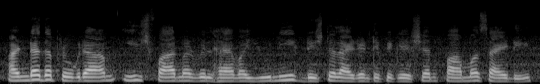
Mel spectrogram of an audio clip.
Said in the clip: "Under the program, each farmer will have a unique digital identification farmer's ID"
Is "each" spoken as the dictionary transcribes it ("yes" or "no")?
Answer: yes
